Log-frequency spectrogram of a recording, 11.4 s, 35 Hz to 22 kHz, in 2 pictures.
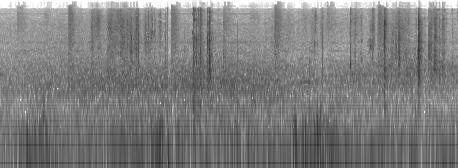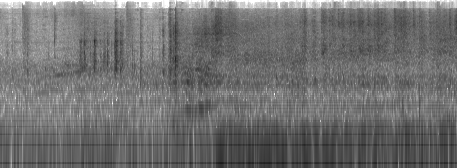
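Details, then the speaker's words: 1966 Ford Mustang with a built, restored 302 V8 and locked 3.55 rear gears: after some clicks it cranks, catches and settles into a deep, lumpy but steady idle through a loud exhaust. Healthy start. "the exhaust sounds unreal let me start it for you real quick"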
